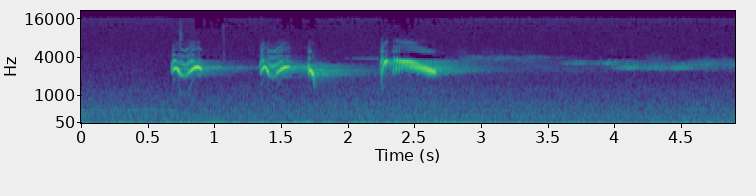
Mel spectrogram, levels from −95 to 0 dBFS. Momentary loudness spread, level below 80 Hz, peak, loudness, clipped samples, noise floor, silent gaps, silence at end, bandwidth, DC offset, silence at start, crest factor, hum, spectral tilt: 13 LU; -54 dBFS; -8 dBFS; -21 LUFS; under 0.1%; -52 dBFS; none; 0.4 s; 17 kHz; under 0.1%; 0.65 s; 18 dB; none; 0 dB/octave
